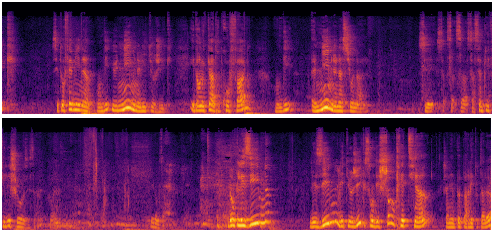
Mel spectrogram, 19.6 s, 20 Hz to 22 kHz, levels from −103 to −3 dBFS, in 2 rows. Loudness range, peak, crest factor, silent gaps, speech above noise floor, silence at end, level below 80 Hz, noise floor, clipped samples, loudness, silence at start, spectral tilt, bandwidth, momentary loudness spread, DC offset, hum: 14 LU; -6 dBFS; 20 dB; none; 33 dB; 0 s; -46 dBFS; -57 dBFS; under 0.1%; -24 LUFS; 0 s; -6 dB/octave; 14 kHz; 24 LU; under 0.1%; none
